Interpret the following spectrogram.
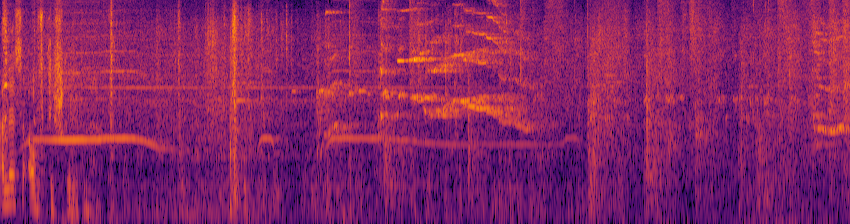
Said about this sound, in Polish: Jesteśmy na dworcu kolejowym.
